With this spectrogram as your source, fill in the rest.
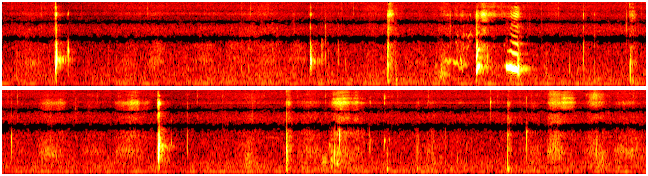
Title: Baby noises & hiccups....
